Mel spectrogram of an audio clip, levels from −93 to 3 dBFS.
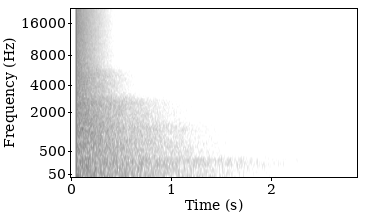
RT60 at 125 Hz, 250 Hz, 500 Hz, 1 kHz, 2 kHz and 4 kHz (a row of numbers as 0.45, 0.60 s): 3.0, 3.3, 2.4, 2.2, 1.7, 1.1 s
